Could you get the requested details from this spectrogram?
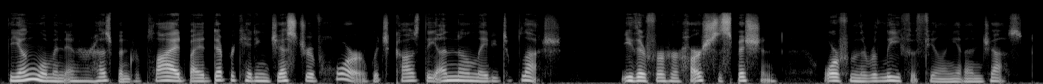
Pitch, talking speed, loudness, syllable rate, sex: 160 Hz, 190 wpm, -22 LUFS, 5.6 syllables/s, female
